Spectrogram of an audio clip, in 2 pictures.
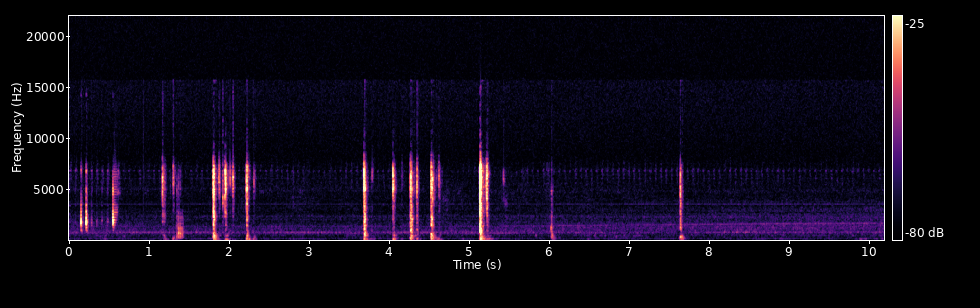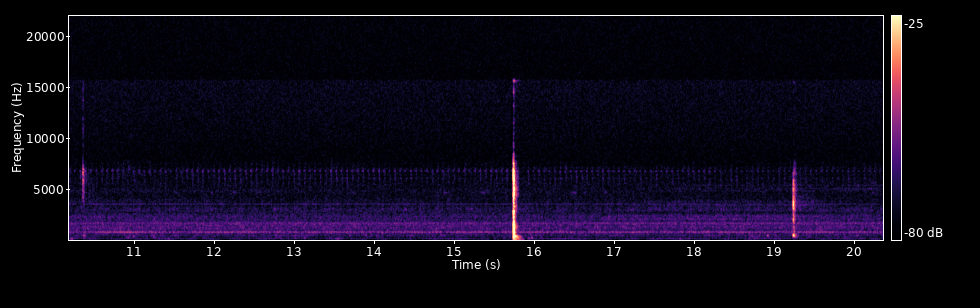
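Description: Keys on a laptop keyboard click in short, uneven bursts.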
